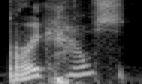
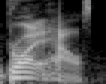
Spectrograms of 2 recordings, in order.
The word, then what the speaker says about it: Brighouse: Lovely old job to give us the lead against Brighouse. I kept pronouncing it Brighthouse.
